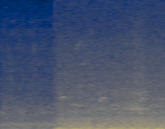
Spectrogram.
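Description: Water rushes over a dam on the James River in Richmond, a loud, broad continuous roar that swells abruptly after a quieter start and holds steady.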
